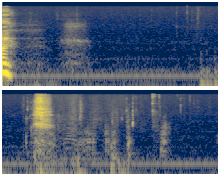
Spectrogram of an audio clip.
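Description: A middle-aged man speaks in short bursts into a close microphone.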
